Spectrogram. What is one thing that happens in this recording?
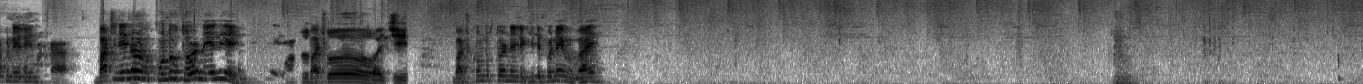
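Magic spells crackle and whoosh in a video game battle.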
